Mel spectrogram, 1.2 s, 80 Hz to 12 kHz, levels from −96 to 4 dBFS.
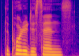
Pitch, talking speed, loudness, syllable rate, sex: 190 Hz, 150 wpm, -18 LUFS, 5.4 syllables/s, female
